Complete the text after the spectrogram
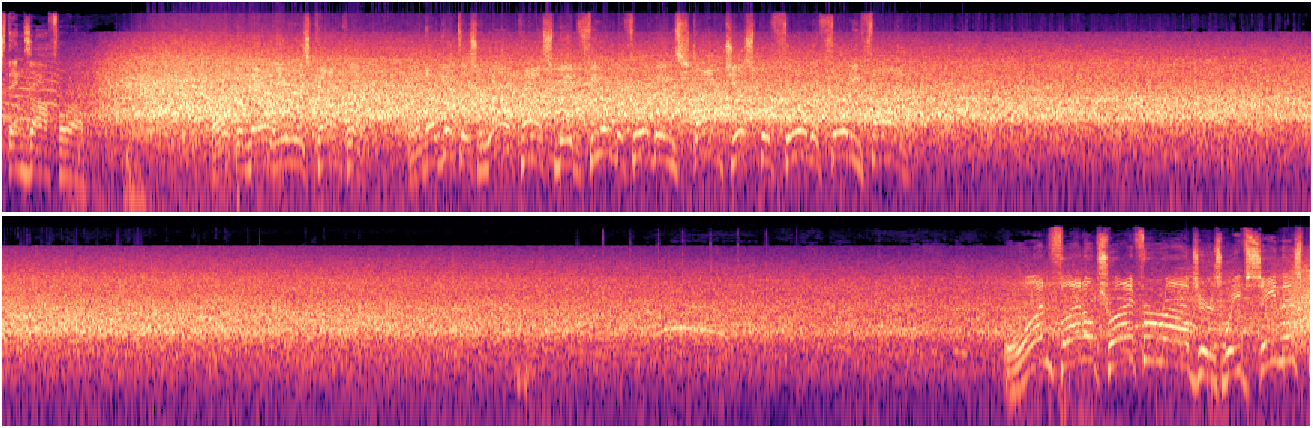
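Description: A large crowd roars loudly and steadily.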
